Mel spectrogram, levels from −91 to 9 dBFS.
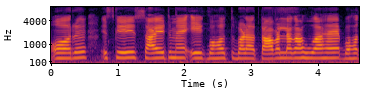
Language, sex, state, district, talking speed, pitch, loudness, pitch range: Hindi, female, Uttar Pradesh, Jalaun, 170 wpm, 245 Hz, -19 LUFS, 235-255 Hz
